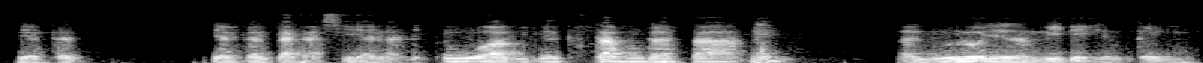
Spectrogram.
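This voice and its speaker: A man's voice: deep voice, steady tone, fairly quick, narrow, tinny audio, slight background noise. A man with a Malaysian accent lecturing a class in a casual, rambling way, full of fillers and asides. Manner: rambling, with many fillers and laughs.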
